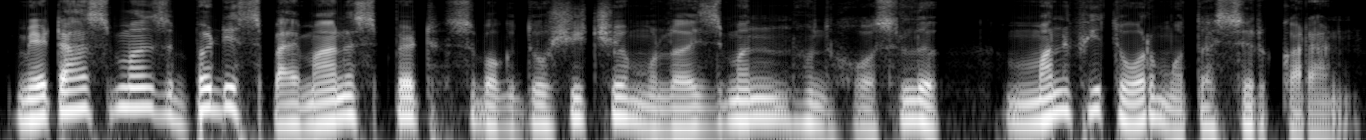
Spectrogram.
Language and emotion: Kashmiri, sad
